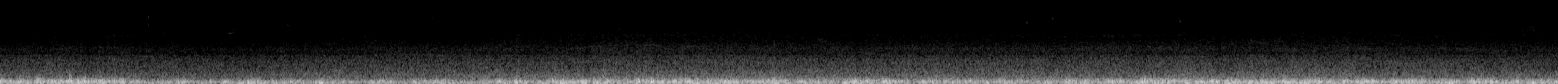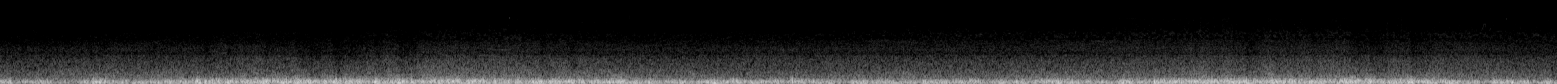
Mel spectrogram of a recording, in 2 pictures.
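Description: Wind rushing over a camera microphone during a tandem paraglider flight: a steady low rumble that surges and eases in gusts.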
